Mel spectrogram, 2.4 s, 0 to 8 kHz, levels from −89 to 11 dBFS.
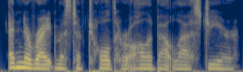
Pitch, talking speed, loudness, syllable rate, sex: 165 Hz, 245 wpm, -18 LUFS, 5.3 syllables/s, female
